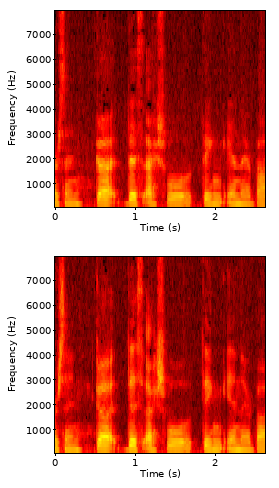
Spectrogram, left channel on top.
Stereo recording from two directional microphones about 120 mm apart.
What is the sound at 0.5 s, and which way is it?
Speech, 40° right (ahead or behind).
